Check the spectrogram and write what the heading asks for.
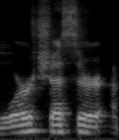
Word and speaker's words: Worcester: That one is in Worcester, Massachusetts, and we're going to go the opposite direction. So I'm going to start. – Apparently it's pronounced Worcester if you're from the Northeast.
